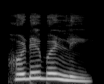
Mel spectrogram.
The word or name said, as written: ಹೊಡಬಾಳು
